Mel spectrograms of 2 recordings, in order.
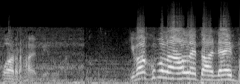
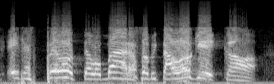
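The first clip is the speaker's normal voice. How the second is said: high, strained outburst; exasperated protest; 8 semitones higher than usual. Real, not acted. Player protesting illogical scares, exasperated high rant.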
